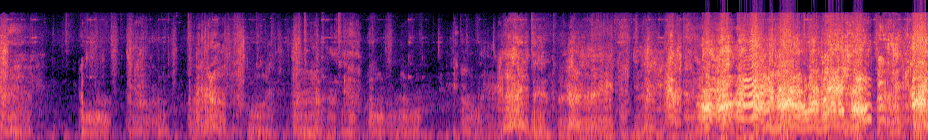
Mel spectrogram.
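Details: Two dogs fighting, a small one attacking a big one: rapid harsh barks and snarling growls, building into a loud, continuous scuffle of yelps and growls in the last seconds.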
